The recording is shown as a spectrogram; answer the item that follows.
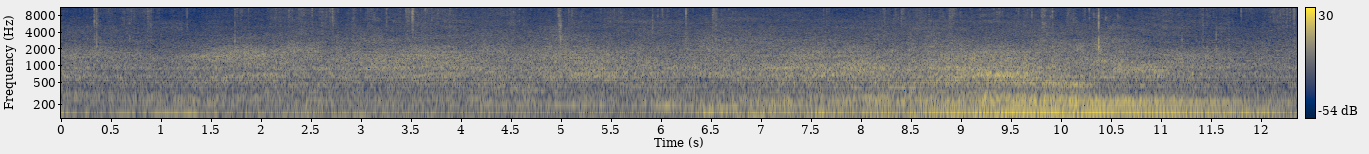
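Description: Road traffic going by, with a motor vehicle's engine growing louder to a peak about ten seconds in and then fading as it passes.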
